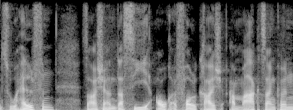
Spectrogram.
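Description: A dark, mellow tone with fairly even intonation, in a dry, close sound with no echo. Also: man, quiet background. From Rhineland-Palatinate, Ahr/Eifel region, Germany. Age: 50s. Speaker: bank business client advisor. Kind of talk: casual interview.

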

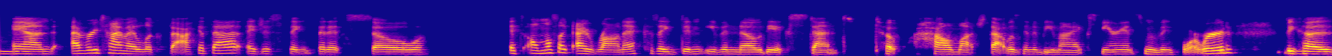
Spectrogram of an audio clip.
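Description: With an American accent and a normal speaking voice, a woman talks at a moderate pace, her fairly low pitch varying in an ordinary way. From Buffalo, New York, US. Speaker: life and mindset coach. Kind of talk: casual interview chat.

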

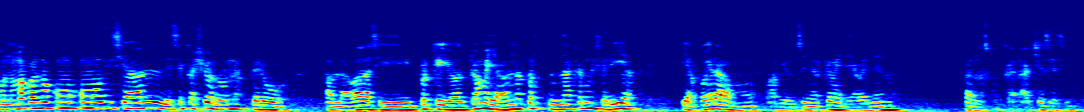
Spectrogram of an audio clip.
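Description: Speech at a fairly quick pace with long, frequent pauses and ordinary pitch variation, recorded with audible room echo and noticeable background noise. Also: man, fairly high pitch for a man. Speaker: rapper. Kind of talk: casual chat.

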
